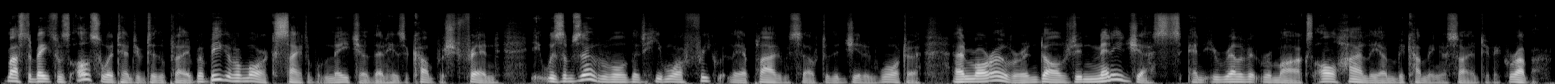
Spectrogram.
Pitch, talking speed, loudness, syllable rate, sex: 110 Hz, 185 wpm, -21 LUFS, 5.9 syllables/s, male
